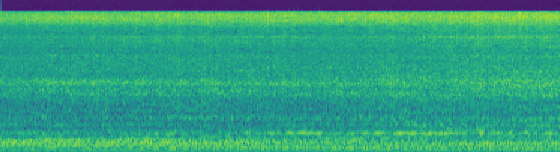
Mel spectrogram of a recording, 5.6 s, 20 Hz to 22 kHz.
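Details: Suzuki GS1100E Mr. Turbo, first start after not running since 1996, after starter fluid and a little choke: a steady, strong four-cylinder drone with an even beat and no knocks or rattles. Runs cleanly; jetting still to be set on a dyno.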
